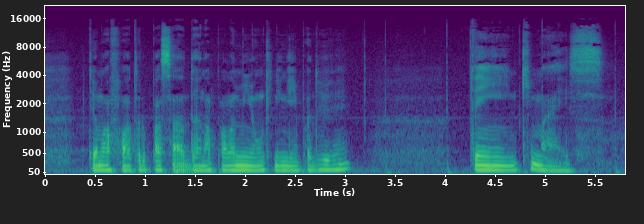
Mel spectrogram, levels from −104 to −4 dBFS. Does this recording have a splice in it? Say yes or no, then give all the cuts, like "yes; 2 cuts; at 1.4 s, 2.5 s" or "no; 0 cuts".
yes; 1 cut; at 4.1 s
